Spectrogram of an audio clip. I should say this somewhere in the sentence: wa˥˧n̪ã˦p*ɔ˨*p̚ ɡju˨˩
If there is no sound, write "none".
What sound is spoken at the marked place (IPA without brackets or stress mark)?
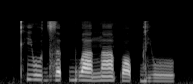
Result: ɔ˨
